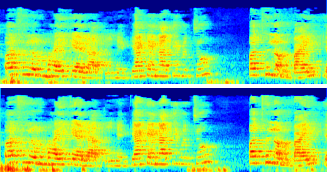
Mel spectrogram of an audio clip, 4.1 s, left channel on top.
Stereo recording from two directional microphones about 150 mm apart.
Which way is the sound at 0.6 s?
35° right (ahead or behind).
